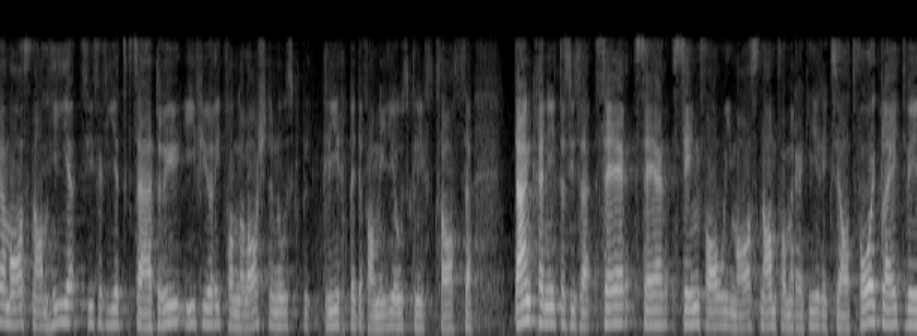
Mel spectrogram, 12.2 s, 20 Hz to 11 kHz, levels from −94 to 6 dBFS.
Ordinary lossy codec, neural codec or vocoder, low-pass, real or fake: AAC, 32 kbps; none; 7.2 kHz; real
